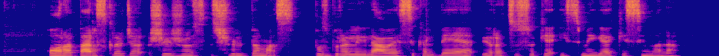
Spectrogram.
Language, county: Lithuanian, Kaunas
